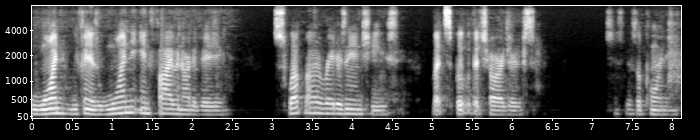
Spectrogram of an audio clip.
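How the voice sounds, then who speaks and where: Quiet and dark in a mellow way, a man's medium-pitched voice moves at a moderate pace with fairly even intonation, big swings in loudness, and long, frequent pauses. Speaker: sports YouTuber. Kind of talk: casual sports commentary. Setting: library. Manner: quiet, low volume.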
